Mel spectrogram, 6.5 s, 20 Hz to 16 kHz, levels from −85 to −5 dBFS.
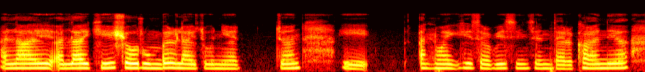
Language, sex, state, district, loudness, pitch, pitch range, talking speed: Mizo, female, Mizoram, Aizawl, -17 LUFS, 225 Hz, 215-230 Hz, 175 wpm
